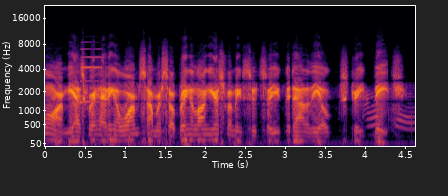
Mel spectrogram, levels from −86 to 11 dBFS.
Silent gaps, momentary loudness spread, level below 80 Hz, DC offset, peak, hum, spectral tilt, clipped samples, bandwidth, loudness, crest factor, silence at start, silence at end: none; 6 LU; -56 dBFS; under 0.1%; -2 dBFS; none; -1.5 dB/octave; under 0.1%; 9.8 kHz; -14 LUFS; 14 dB; 0 s; 0.1 s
